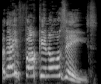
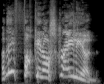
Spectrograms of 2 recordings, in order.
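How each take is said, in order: First: Hammed-up Australian accent yell; mock Aussie. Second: Loud, high disbelieving yell; stunned yell at the screen; shocked outburst. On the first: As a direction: stretch it out in a put-on Aussie voice. Repeats question, slower, drawn out. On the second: Real, not acted. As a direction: shout it in sheer disbelief. Streamer reacts to game accents.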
